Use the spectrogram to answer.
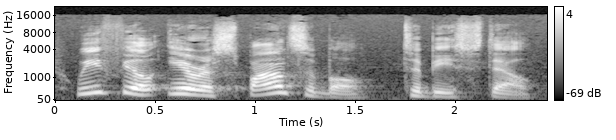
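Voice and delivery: normal talking voice

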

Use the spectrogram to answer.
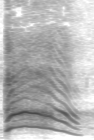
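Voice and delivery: high, drawn-out crow call; very high mock bird cry; imitated crow caw. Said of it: "one of 'em will be like".

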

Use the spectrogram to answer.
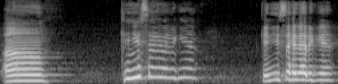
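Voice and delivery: hushed caught-out husband asking again; sheepish ask. Retold or imitated. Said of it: "To which I have to say".

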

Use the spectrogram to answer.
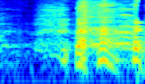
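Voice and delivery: a short, high, real laugh; amused laugh. Real, not acted. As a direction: laugh at the irony of it. Laughs at his own point.

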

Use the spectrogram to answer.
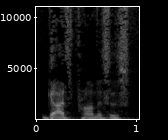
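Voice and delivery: normal talking voice

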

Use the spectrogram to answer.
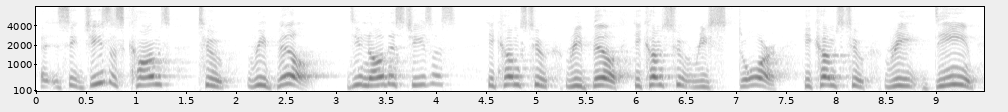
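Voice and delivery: full-force preaching. Acted. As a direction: drive each line home to the congregation.

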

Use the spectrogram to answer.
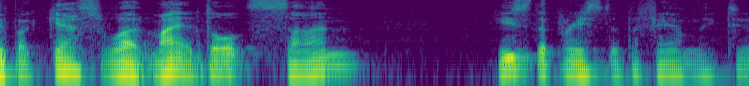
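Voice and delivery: usual speaking voice

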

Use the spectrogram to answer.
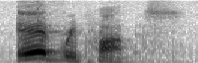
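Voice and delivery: EVERY hit very loud, then dropping; emphatic repeat. Real, not acted. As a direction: punch out Every as the key word. Preacher repeats key words for emphasis.

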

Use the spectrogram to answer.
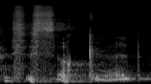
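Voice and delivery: high, soft, slow words through laughter; real laughing. Real, not acted. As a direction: let laughter swallow the words. Preacher overcome with laughter.

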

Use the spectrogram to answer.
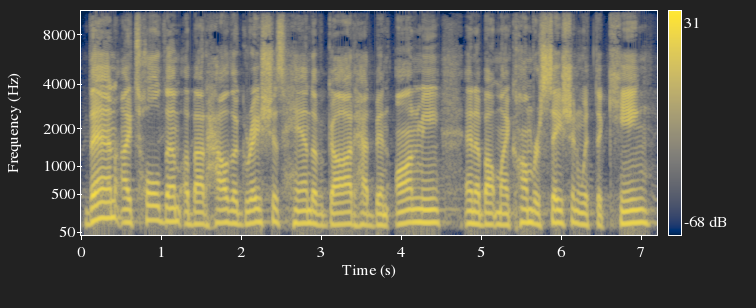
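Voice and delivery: ordinary delivery

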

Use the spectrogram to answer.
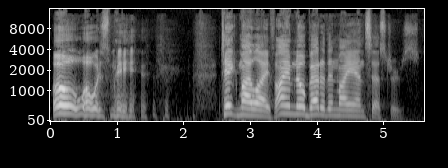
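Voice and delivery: mock tragic moaning, half laughing; melodramatic lament. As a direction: overplay the tragic prophet. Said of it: "Very dramatic".

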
